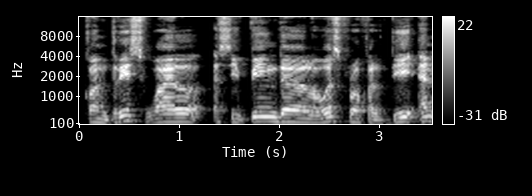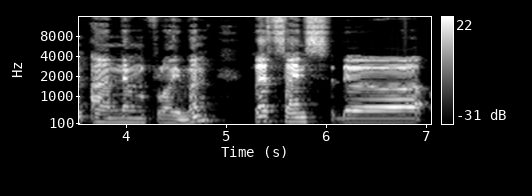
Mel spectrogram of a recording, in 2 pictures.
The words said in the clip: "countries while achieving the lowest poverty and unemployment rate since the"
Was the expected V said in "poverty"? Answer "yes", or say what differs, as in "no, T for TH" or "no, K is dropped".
no, P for V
